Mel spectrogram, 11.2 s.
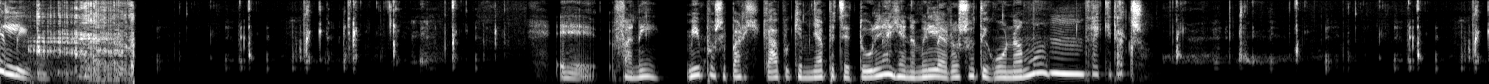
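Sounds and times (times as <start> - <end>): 
speech: 0.0 - 1.0, 4.2 - 8.8
chewing sardines: 0.0 - 4.0, 8.1 - 11.1.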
